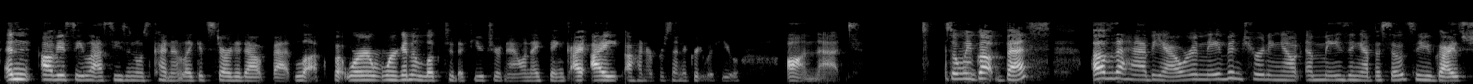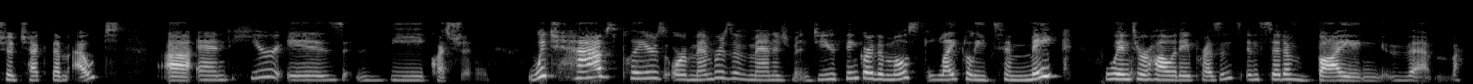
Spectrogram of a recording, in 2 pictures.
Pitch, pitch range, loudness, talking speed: 210 Hz, 190-240 Hz, -22 LUFS, 170 wpm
